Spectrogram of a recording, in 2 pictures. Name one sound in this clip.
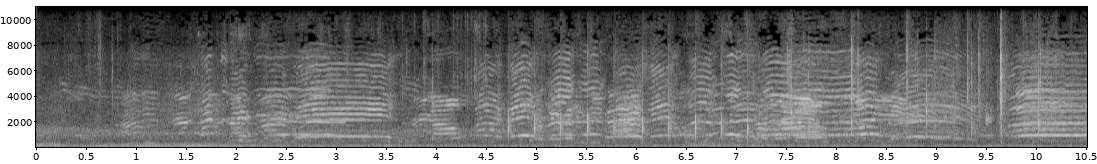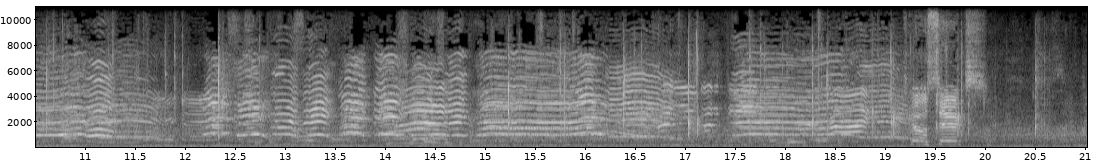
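Young girls chant and cheer loudly outdoors.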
